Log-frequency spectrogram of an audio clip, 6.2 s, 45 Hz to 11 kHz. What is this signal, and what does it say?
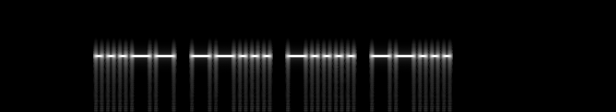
Morse code, heard as a keyed tone, about 20 wpm, 700 Hz. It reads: 3767
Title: Numbers - 4-Digit 20wpm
